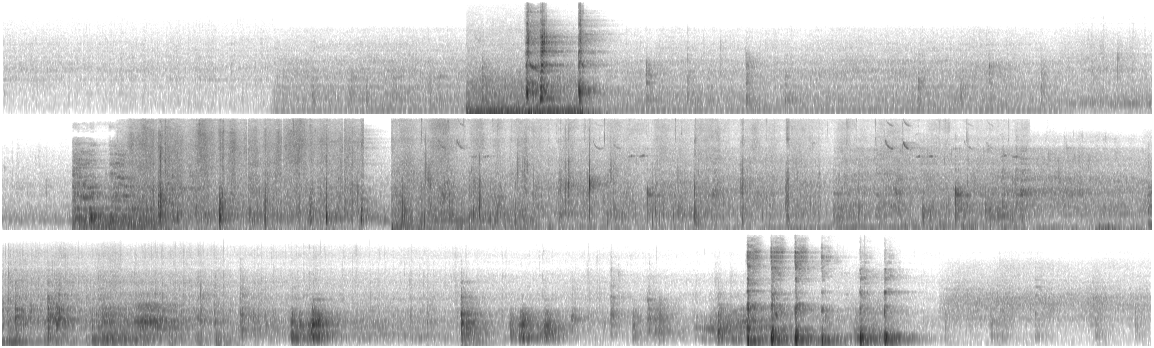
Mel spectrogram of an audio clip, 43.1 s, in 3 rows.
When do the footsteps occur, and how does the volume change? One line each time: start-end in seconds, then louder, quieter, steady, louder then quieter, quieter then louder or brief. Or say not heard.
15.8-27.2 quieter.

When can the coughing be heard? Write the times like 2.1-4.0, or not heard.
5.8-7.3, 15.2-16.4, 38.0-39.9.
